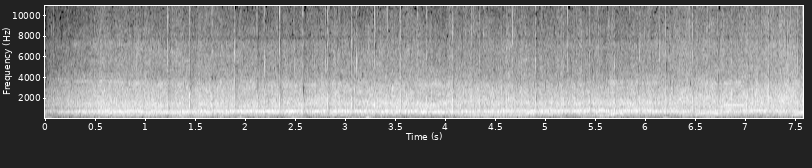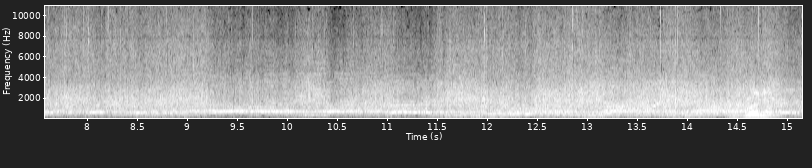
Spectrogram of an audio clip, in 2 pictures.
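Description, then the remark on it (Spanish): A large stadium crowd roars continuously, with sustained applause and rhythmic chanting voices blending into a dense, loud wall of sound that stays steady throughout, as heard by a player on the field, including on the day of his farewell. “¿Qué sentías tú, incluso el día de tu despedida, cuando escuchabas esto en el campo?”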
